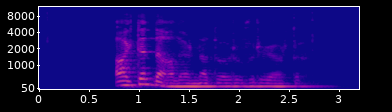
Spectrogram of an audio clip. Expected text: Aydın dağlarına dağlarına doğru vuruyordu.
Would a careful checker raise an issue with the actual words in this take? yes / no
yes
